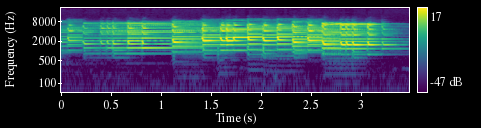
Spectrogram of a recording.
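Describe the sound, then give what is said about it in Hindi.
A bright electronic ringtone melody plays steadily for a few seconds, clear and fairly loud with no one talking, like a phone ringing while a call connects. “ना मन बा, रुका, अभी ये तहार भैया के फोन लगावत हैं, सब बात बतावत हैं।”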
